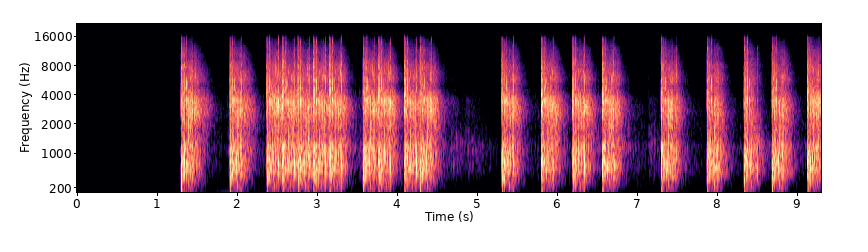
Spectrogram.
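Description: Unsuppressed Ruger 10/22 semi-automatic .22 LR rifle fired rapidly: about twenty sharp shots, each with a short echo, in two quick strings with a pause of about a second between them.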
